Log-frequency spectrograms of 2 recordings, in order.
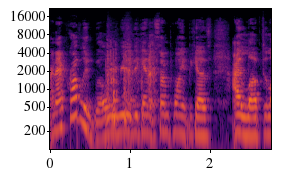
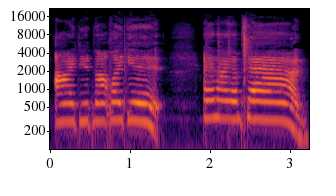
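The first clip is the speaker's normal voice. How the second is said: higher, slower and louder, hammed-up sadness; mock sad whine; 8 semitones higher, 5 dB louder, much slower than usual. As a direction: wail it like a playful pouting child. Mock grief over disliked book.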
